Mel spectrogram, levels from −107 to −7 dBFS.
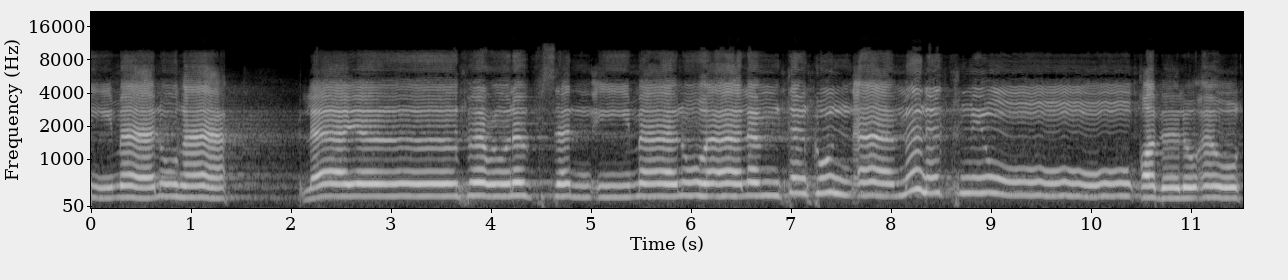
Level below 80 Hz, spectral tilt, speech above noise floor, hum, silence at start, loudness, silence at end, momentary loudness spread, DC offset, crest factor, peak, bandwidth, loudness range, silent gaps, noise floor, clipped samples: -80 dBFS; -3.5 dB/octave; 26 dB; none; 0 s; -35 LUFS; 0 s; 6 LU; under 0.1%; 16 dB; -18 dBFS; 10 kHz; 3 LU; none; -61 dBFS; under 0.1%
